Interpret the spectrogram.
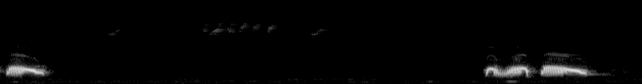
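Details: Decoy spotted dove calling to provoke other doves to answer: a short low coo opens, then after a pause a two-part phrase of a wavering hooting note and a longer falling coo, with faint high chirps in the quiet gap.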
